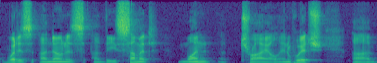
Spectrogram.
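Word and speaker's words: PSUMMIT: that was done called Summit 2 by the way the p is silent in these uh in the in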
